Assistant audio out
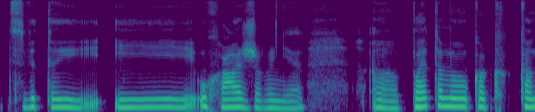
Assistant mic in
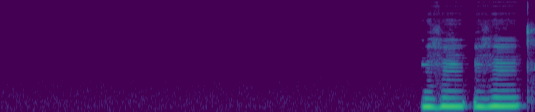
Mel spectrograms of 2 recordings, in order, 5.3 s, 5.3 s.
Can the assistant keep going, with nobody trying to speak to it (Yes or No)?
No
